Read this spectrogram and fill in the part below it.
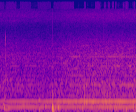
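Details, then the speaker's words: Yamaha RX-King two-stroke before piston replacement: idle steady and not very noisy, but a loose knocking "ker" sound right after the throttle is released; piston slap. "Tapi kalau setelah turun gas dia bunyi ker gitu ya."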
